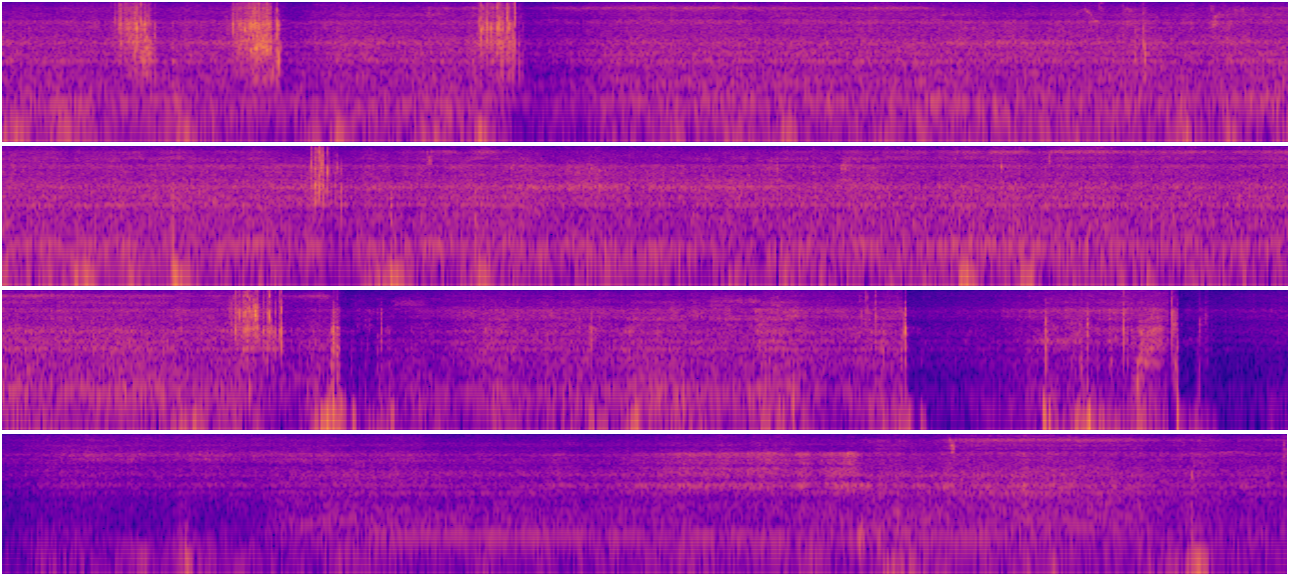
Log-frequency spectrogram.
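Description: Jet ski engine running under way: a steady drone with a high whine, broken several times by sharp bursts of splashing water. About three-quarters of the way through the sound cuts out briefly, then the engine comes back quieter and steadier.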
